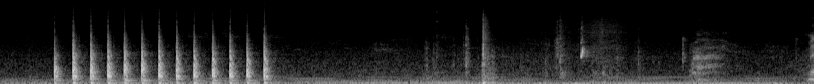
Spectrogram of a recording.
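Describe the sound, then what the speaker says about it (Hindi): Knocking on a door: a rapid, loud series of about a dozen sharp raps in quick succession, then quieter room noise with a few faint bumps and movements. "खटखटाओ मत।"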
